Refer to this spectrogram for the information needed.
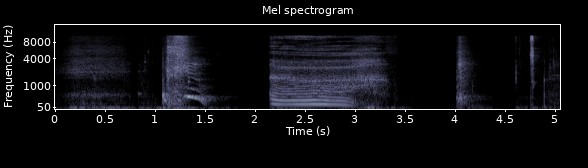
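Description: A loud sneeze: a breathy intake, a sharp explosive burst, then a long drawn-out voiced groan and a few short sniffs at the end, with no talking.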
